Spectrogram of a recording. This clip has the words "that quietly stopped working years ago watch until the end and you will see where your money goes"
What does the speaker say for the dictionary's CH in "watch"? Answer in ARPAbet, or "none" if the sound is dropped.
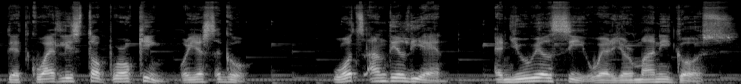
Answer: S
